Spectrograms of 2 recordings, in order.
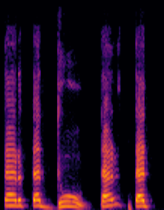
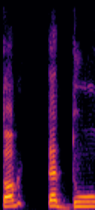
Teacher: کتب اللہ لکم ولا ترتدو، ترتد، را موٹا، تر تدو، باقی تمام باریک حروف ہیں، تدو کو سختی سے جوڑنا ہے، دال کے اوپر تشدید ہے، ڈبل دال ہے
